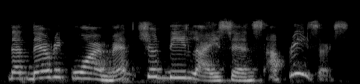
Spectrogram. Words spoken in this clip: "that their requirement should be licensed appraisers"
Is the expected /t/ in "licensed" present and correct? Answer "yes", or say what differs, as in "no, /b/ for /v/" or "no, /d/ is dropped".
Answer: no, /t/ is dropped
